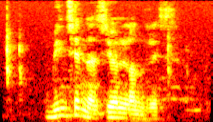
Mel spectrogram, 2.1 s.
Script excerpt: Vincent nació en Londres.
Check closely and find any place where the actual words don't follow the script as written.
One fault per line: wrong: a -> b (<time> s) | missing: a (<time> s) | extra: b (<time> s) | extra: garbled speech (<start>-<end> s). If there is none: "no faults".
no faults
